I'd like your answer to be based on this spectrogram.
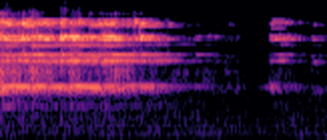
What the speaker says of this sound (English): little sleigh bells.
